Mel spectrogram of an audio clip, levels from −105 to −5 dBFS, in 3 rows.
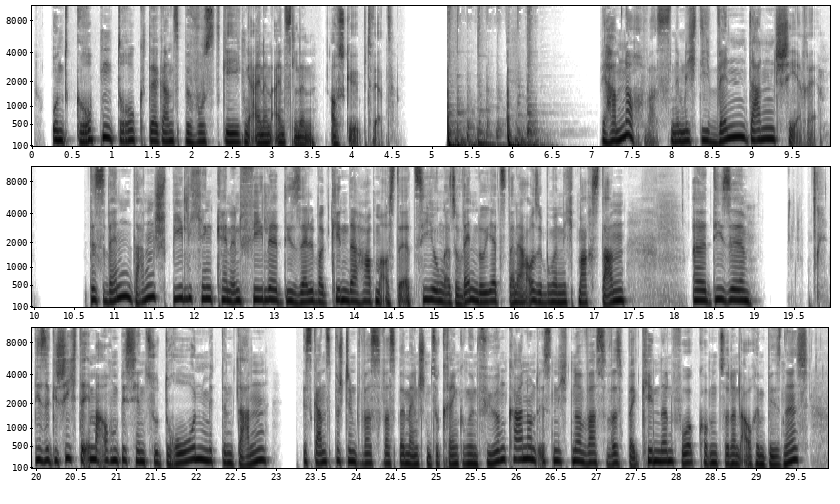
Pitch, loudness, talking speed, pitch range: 175 Hz, -19 LUFS, 145 wpm, 160-200 Hz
